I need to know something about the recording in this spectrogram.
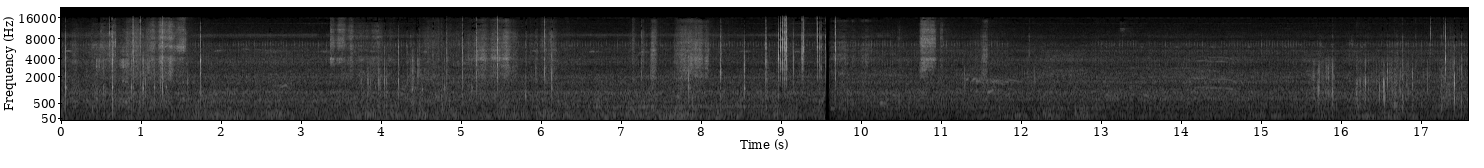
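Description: Outdoor ambience: a steady background hum with indistinct voices and scattered sharp clicks and crackles. The sound drops out for a moment a little past the middle.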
